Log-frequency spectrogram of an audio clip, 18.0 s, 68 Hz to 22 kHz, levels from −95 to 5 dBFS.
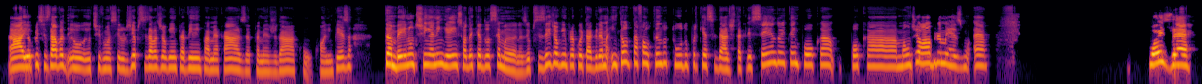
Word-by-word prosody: Aí 225 +2 +6
eu 235 - +5
precisava 245 0 +2
eu 210 -1 -1
eu 195 - -3
tive 215 -1 -9
uma 205 - -3
cirurgia, 200 +3 -3
precisava 225 -3 -2
de 225 - -5
alguém 215 0 -1
pra 210 - -3
vim 210 +1 0
limpar 200 -2 -1
minha 190 0 -4
casa 195 -3 -3
pra 170 0 -9
me 165 - -5
ajudar 180 +3 -5
com - - -14
com 165 - -12
a - - -7
limpeza, 215 +8 -4 0.5
também 245 -2 +7
não 270 +1 +3
tinha 265 0 0
ninguém; 255 -2 +2
só 245 -1 -2
daqui 245 +1 -2
a - - -1
2 245 0 -2
semanas. 185 - -3
Eu - - -1
precisei 220 +7 -4
de 285 - -3
alguém 265 -1 -1
pra 250 0 -2
cortar 235 -4 0
grama 235 +3 -1
então, 275 +4 0
tá 290 +3 -2
faltando 285 0 -1
tudo, 255 -2 -5
porque 260 0 -6
a - - -1
cidade 210 -5 -3
tá 210 - -3
crescendo 265 +9 -3
e 300 - -3
tem 295 -1 -2
pouca 260 -1 -2 0.2
pouca 240 -1 -2
mão 240 +3 -1
de 310 +5 -1
obra 290 0 +3
mesmo. 235 -6 -3
É. 250 -1 -1 2.4
Pois 275 -2 +8
é. 260 +2 +7
240 Hz, 195 wpm, -23 LUFS, 210-260 Hz, 2.4 s, Pois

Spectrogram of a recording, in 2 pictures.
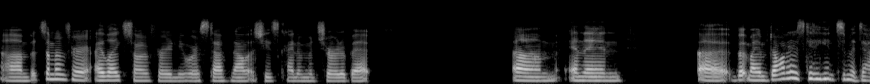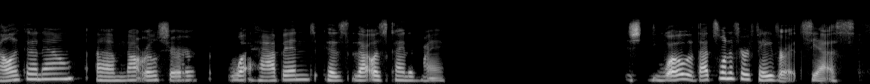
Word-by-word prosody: um, 170 0 -1
but - - -8
some 245 -1 +1
of 235 -1 0
her 200 -3 +1
I 185 - +4
like 190 0 +2
some 175 -2 -4
of 170 -1 -12
her 165 -1 -3
newer 160 0 -5
stuff 165 -1 -3
now 160 -1 -1
that - - -6
she's 165 0 -7
kind 165 -1 -7
of 160 - -7
matured 160 0 -3
a - - -2
bit. 160 0 -1 1.4
Um, 175 -1 +3
and 180 0 +1
then, 175 0 0 0.7
uh 85 -1 +4
but 205 - +2
my 190 -1 +4
daughter's 255 +8 +3
getting 255 -2 +3
into 240 -2 -1
Metallica 200 +4 +1
now. 250 +2 0 0.2
I'm 180 -1 0
not 195 +1 0
real 195 +1 0
sure 195 0 -3 0.3
what 200 - 0
happened 210 +4 -1
'cause 185 -2 0
that 190 -1 +2
was 200 0 +2
kind 195 -2 -3
of 180 - -13
my 95 - -8 1.8
She 200 +1 +4
Whoa, 205 +4 +5
that's 205 +5 +1
one 275 -1 +6
of 270 - 0
her 240 -3 +3
favorites, 200 -2 -1
yes. - - -5
190 Hz, 175 wpm, -22 LUFS, 175-210 Hz, 1.8 s, one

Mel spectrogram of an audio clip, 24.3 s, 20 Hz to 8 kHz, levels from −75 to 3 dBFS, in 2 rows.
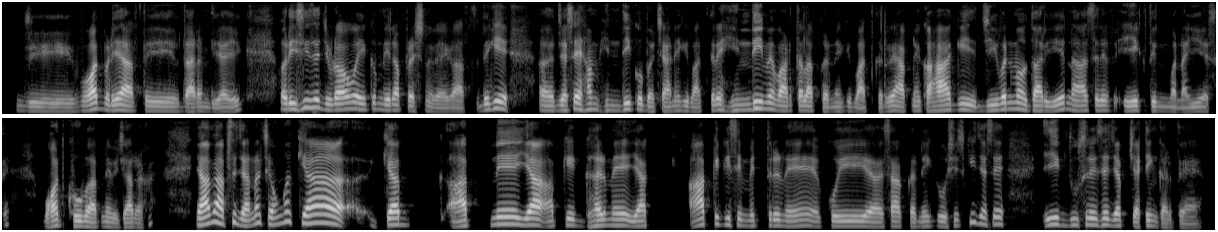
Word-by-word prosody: जी, 110 -4 -7
बहुत 140 +9 +4
बढ़िया 145 -1 +4
आपने 120 -1 -4
उदाहरण 105 +1 -2
दिया 105 +1 -4
1 115 +7 -7 0.3
और 155 - +4
इसी 175 +6 +1
से 205 - +3
जुड़ा 150 -4 +3
हुआ 165 +2 +4
1 155 0 -3
मेरा 140 0 +2
प्रश्न 125 -1 -4
रहेगा 100 -1 -5
आपसे। - - -10
देखिए 165 +4 +2 0.3
अ, 125 -1 0
जैसे 135 +5 +3
हम 155 0 -4
हिंदी 135 +4 -3
को 150 -1 -1
बचाने 115 0 -4
की 120 - -6
बात 105 -1 -7
करें, 145 - +1
हिंदी 140 +9 0
में 170 - 0
वार्तालाप 125 -2 +1
करने 110 0 -7
की 115 - -11
बात - - -4
कर 105 - -9
रहे 125 +2 -1
हैं, - - +1
आपने 125 +2 -4
कहा 125 +3 +4
कि 145 -2 -3
जीवन 145 +5 +2
में 170 - 0
उतारिए 130 0 +1
ना 130 -2 -1
सिर्फ़ 130 0 -5
1 125 +1 -1
दिन 115 -2 -6
मनाइए 105 +1 -7
ऐसे। - - -12 0.4
बहुत - - +3
खूब 135 -1 +1
आपने 125 +1 -1
विचार 115 0 -3
रखा। 105 - -11 0.4
यहाँ 180 +3 +9
मैं 245 - +7
आपसे 245 - +2
जानना 160 +8 +2
चाहूँगा 200 +3 -1
क्या 215 0 +8 0.4
क्या 170 0 +7 0.6
आपने 170 +5 +1
या 170 -2 +7
आपके 145 +3 -1
घर 145 +2 0
में 155 0 -2
या 135 -1 +2 0.5
आपके 190 - +1
किसी 175 -2 -5
मित्र 150 +1 -5
ने 135 0 -3 0.3
कोई 135 0 -2 0.3
ऐसा 130 +2 -2
करने 125 +1 -5
की 130 - -9
कोशिश 135 +3 -7
की 240 - -8
जैसे 185 -1 -3 0.5
एक-दूसरे 165 0 -3
से 170 +1 -1
जब 155 -1 0
चैटिंग 145 -3 -3
करते 105 -1 -8
हैं 95 -1 -12
135 Hz, 205 wpm, -23 LUFS, 120-160 Hz, 0.6 s, यहाँ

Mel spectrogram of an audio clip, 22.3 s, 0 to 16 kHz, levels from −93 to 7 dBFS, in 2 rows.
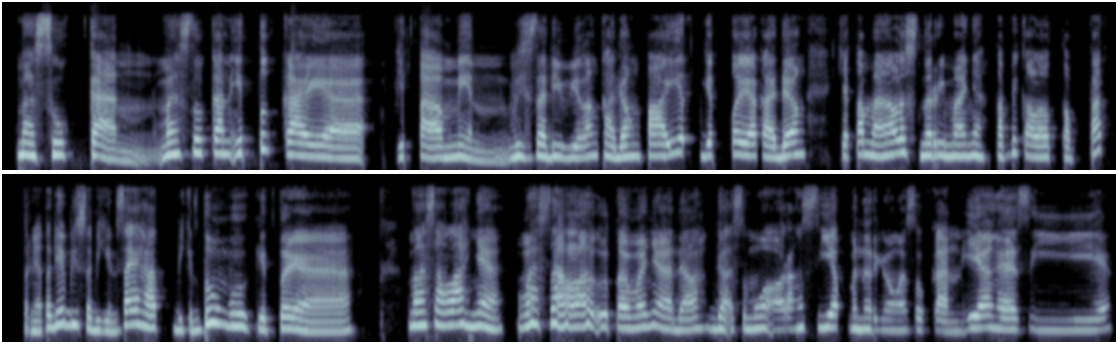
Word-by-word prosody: Masukan. 235 - +1
Masukan 270 +4 +2
itu 280 +5 -2 0.2
kayak 220 -6 +3 0.3
vitamin. 205 -6 -1
Bisa 215 +1 +1
dibilang 210 +1 -2
kadang 220 -1 +1
pahit, 235 +5 +2 0.2
gitu 240 +1 -2 0.2
ya. 240 -1 +4
Kadang 230 +3 +2 0.3
kita 220 +2 -2
malas 255 +4 +2
nerimanya. 230 -2 +1
Tapi 230 +6 -3
kalau 215 -4 0
tepat, 195 - -4 0.2
ternyata 180 +6 -2
dia 285 +5 +2
bisa 275 -5 0
bikin 180 -3 -3
sehat, 250 - +2
bikin 195 -1 -5
tumbuh, 260 -6 +2
gitu 200 +1 -3
ya. 180 -3 +1 0.5
Masalahnya, 270 -4 +2 0.2
masalah 255 -1 +2
utamanya 235 -2 0
adalah 200 +2 -2
enggak 215 0 -2
semua 215 0 -3
orang 210 +2 -4
siap 235 +3 -1
menerima 205 -3 -5
masukan, 190 -2 -5
iya 230 +2 +3
enggak 210 -3 -1
sih? 190 -1 -11
225 Hz, 110 wpm, -23 LUFS, 200-250 Hz, 0.5 s, ya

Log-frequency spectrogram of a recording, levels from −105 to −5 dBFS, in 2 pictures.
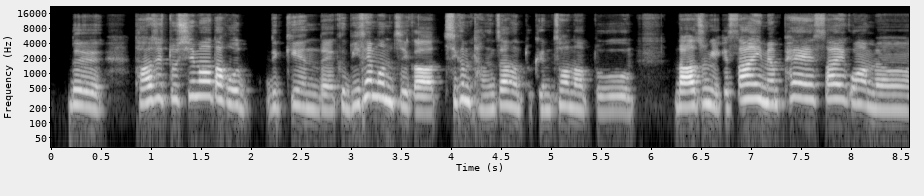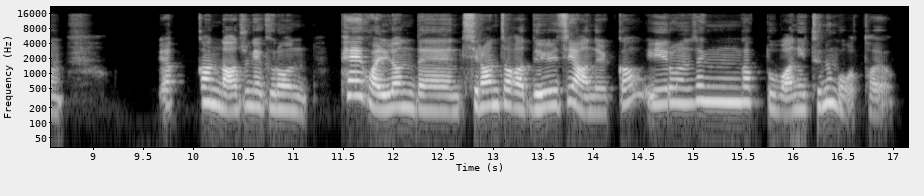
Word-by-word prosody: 네. 215 -6 -2 0.3
다시 285 +5 +1
또 300 - -5
심하다고 295 - +3
느끼는데 200 -3 -6
그 215 - -7
미세먼지가 220 - +2
지금 275 +1 +1
당장은 200 +2 -3
또 185 - -26
괜찮아도 180 -3 -6 0.4
나중에 220 +2 +6
이게 205 +1 -9
쌓이면 270 -1 +4
폐에 310 +1 +1
쌓이고 295 -3 0
하면 185 -4 -3 1.0
약간 225 +2 -2
'나중에 210 +4 +1
그런 185 -4 -4 0.3
폐 355 -1 +6
관련된 185 -4 0
질환자가 220 -3 +2
늘지 225 +6 +1
않을까?' 170 - -2
이런 245 -3 -4
생각도 265 -4 -3
많이 175 +3 -2
드는 240 +5 -4
것 - - -10
같아요. - - -11
220 Hz, 265 characters per minute, -23 LUFS, 185-260 Hz, 1.0 s, 나중에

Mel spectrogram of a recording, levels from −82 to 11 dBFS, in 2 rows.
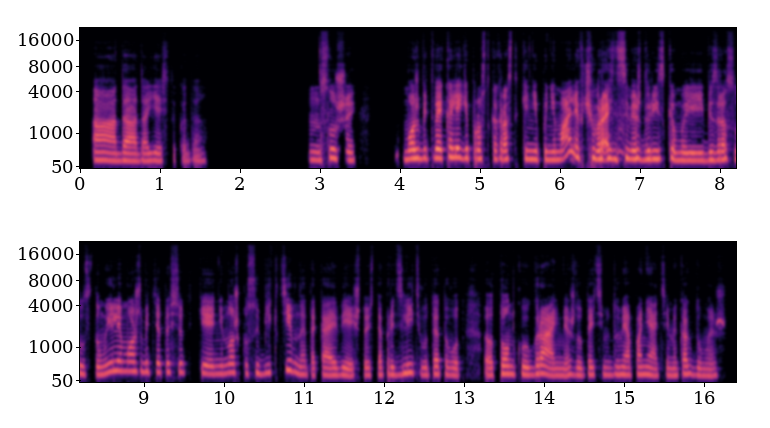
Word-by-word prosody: А, 185 -2 +4
да, 170 -1 +2
да, 170 0 -4
есть 170 0 -5
такое, 85 - -14
да. 85 +1 -13 1.3
М, 190 -1 -5
слушай, 195 -2 -2 0.6
может 220 +2 +5
быть, 225 0 -3
твои 230 -2 +8
коллеги 245 -1 +5
просто 215 -1 -2
как 210 - -4
раз 205 0 +3
таки 215 - -5
не 205 -1 +1
понимали, 195 +5 +3
в - - -10
чем 235 -3 +2
разница 210 +1 +6
между 205 -1 +3
риском 210 -2 0
и 180 0 +1
безрассудством, 190 0 -2
или, 250 +4 +2
может 250 0 -1
быть, 235 0 -7
это 225 0 -2
всё-таки 215 -3 -2
немножко 200 +2 -4
субъективная 210 0 -3
такая 160 0 -1
вещь, 160 -2 -3
то 165 - -6
есть 165 0 -8
определить 185 +5 -3
вот 170 +1 -8
эту 180 -1 -2
вот, 160 -1 -6 0.2
э, 160 - -2
тонкую 185 -2 0
грань 175 -4 +3
между 165 +2 -5
вот 160 +2 -8
этими 170 0 -5
2 175 0 -2
понятиями, 165 -3 -4
как 185 +2 -2
думаешь? 155 -1 -6
185 Hz, 185 wpm, -21 LUFS, 170-210 Hz, 1.3 s, твои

